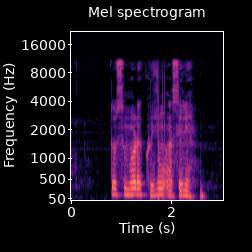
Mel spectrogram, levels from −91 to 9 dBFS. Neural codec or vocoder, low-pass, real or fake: vocoder, 24 kHz, 100 mel bands, Vocos; 10.8 kHz; fake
